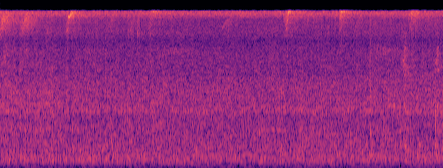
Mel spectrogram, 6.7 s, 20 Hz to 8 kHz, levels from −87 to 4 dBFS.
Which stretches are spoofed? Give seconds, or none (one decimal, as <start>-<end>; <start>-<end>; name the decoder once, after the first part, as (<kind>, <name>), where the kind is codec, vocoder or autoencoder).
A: 0.0-2.2 (vocoder, Vocos); 3.5-6.7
